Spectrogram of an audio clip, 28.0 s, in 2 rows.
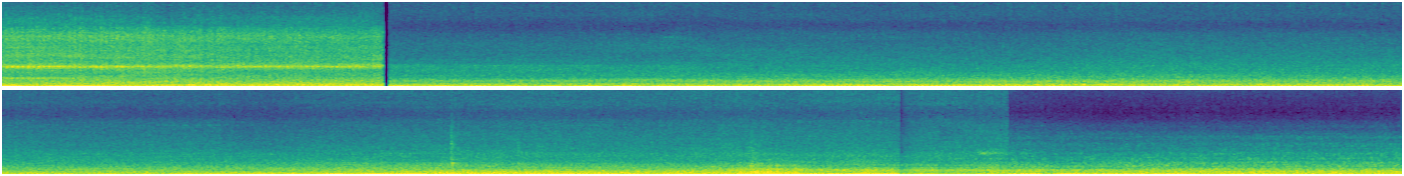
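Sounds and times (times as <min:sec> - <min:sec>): car engine idling: 0:00.0 - 0:03.8.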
